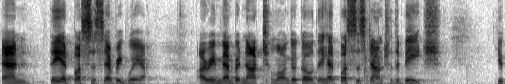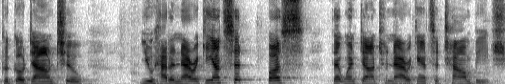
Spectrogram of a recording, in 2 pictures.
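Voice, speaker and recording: With a Rhode Island accent, the speaker uses a bright, sharp tone at a moderate pace, broken by long, frequent pauses. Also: woman, medium pitch for a woman, ordinary pitch variation. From Rhode Island, Cranston. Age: 70s. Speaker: bus rider speaking at public hearing. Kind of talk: public hearing testimony.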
